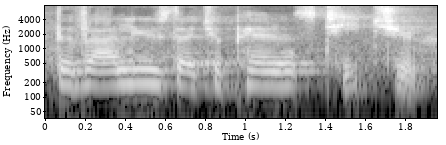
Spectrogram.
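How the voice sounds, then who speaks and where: An older woman with a British accent, talking reflectively about her own life in an earnest, halting way, repeating words for emphasis. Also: fairly low pitch, flat delivery. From England. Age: older, around 60. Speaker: interviewee. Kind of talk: reflective personal conversation. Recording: echoey room with faint background noise.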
